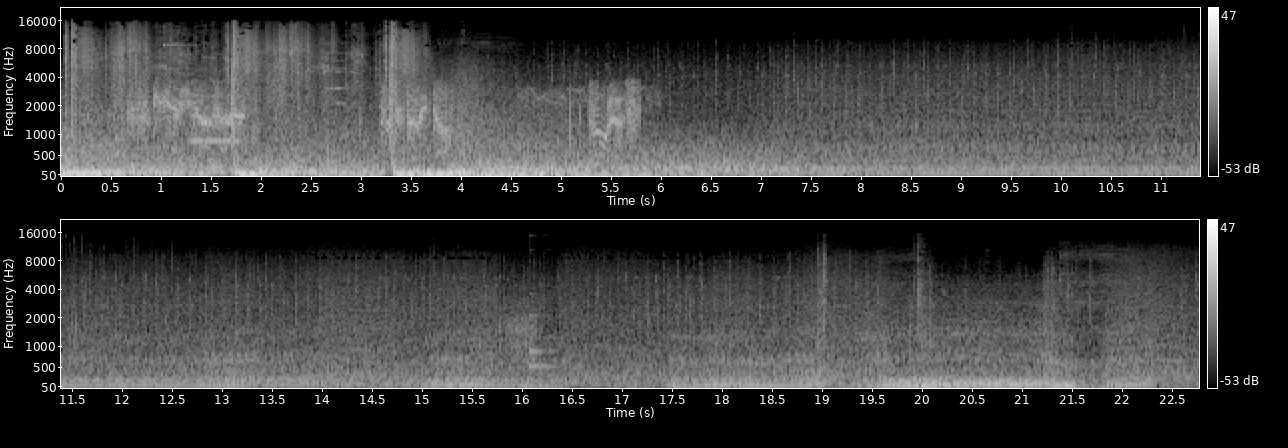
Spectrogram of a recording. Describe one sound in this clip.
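A tank engine rumbles steadily as it drives.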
